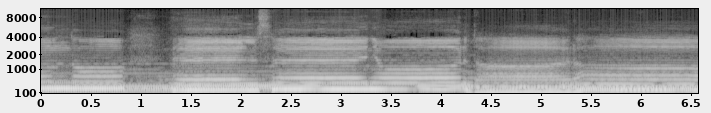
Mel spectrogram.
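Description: Slow sung hymn: voices holding long notes that move in steps from one pitch to the next, dropping to a lower held note about four seconds in before sliding back up.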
